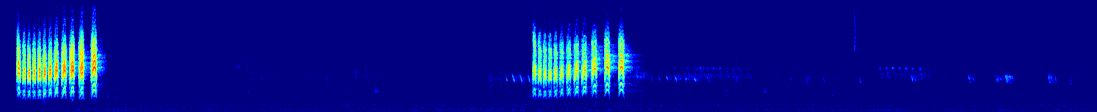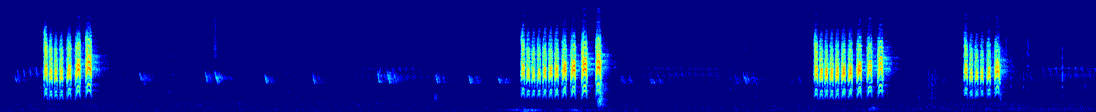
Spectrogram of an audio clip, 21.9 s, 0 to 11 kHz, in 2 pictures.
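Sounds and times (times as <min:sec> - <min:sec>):
Cyanistes caeruleus calling: 0:00.2 - 0:01.0, 0:05.3 - 0:06.4, 0:11.3 - 0:12.0, 0:16.2 - 0:17.1, 0:19.1 - 0:19.9, 0:20.6 - 0:21.7.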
